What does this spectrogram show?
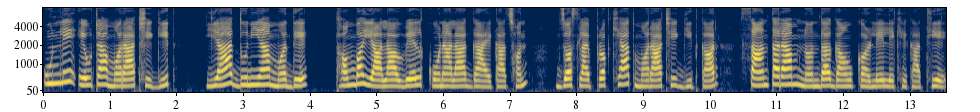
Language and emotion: Nepali, neutral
